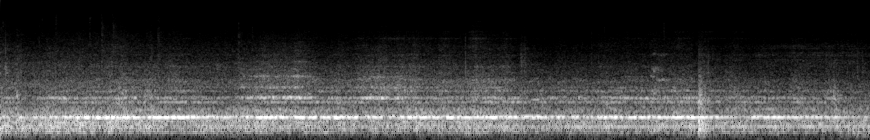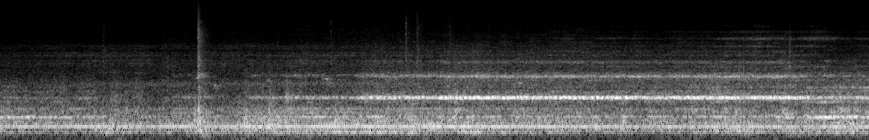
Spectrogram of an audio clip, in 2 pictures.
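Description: A train rumbles and rattles steadily along the tracks.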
